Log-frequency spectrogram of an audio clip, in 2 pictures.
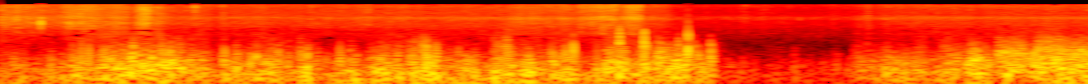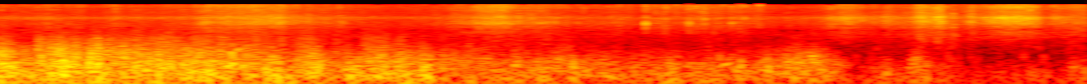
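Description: Wind buffeting the microphone in gusts, a low rumbling noise that drops away briefly about four seconds in.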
